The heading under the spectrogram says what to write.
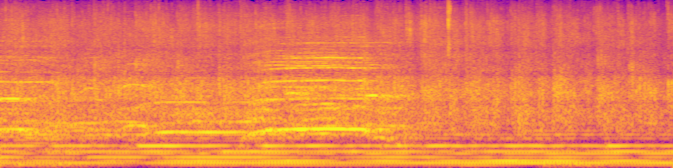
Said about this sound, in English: Come on, clap and shout to God all across the place.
